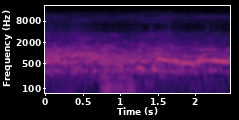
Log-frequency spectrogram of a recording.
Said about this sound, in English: And a crowd.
